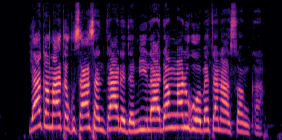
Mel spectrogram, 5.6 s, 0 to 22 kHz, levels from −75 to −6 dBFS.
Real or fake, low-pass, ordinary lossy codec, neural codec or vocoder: fake; none; none; vocoder, 48 kHz, 128 mel bands, Vocos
